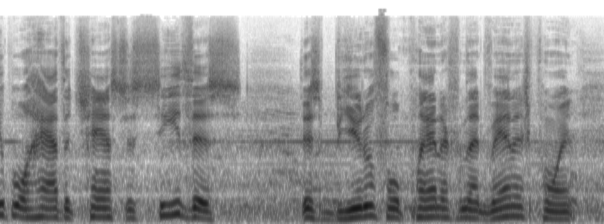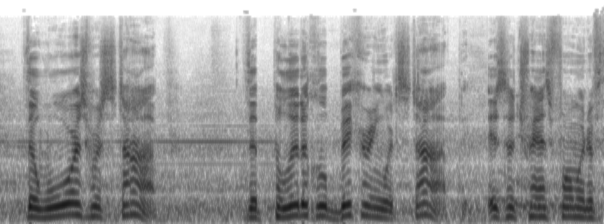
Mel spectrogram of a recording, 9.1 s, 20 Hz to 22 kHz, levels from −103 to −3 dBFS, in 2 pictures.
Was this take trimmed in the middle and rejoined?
yes; 1 cut; at 8.1 s

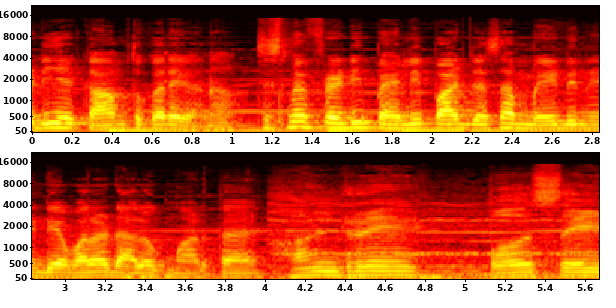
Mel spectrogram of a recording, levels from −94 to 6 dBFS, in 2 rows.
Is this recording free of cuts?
yes; 0 cuts

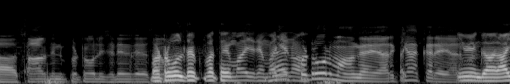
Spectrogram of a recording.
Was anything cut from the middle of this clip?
no; 0 cuts

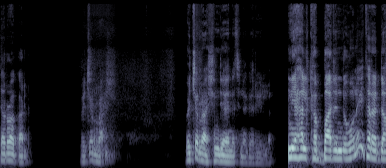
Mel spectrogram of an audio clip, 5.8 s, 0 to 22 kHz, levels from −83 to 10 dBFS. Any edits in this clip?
yes; 1 cut; at 4.3 s

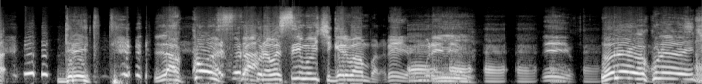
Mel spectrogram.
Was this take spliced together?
yes; 1 cut; at 1.4 s

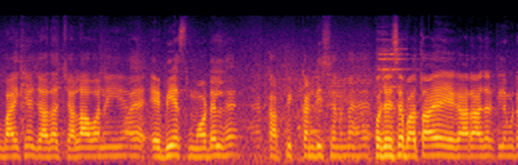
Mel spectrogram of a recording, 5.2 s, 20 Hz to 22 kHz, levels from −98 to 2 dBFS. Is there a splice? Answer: yes; 3 cuts; at 1.4 s, 2.6 s, 3.7 s

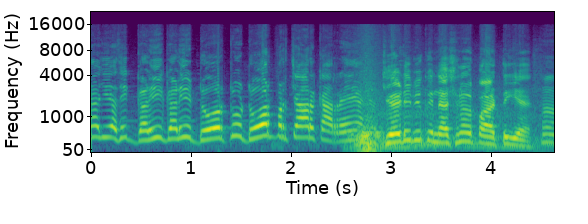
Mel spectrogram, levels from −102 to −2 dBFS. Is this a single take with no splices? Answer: no; 1 cut; at 2.7 s

